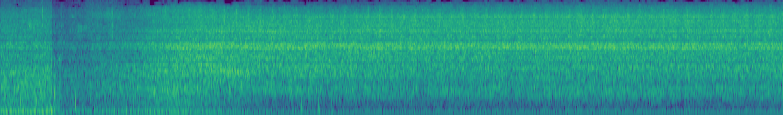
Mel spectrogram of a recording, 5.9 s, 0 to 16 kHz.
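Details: 1979 Chevrolet K20 Custom Deluxe square-body truck, after the alternator pulley squeal cleared up: quiet even idle with a soft steady burble, no squeal left from the belt area. Normal idle.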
